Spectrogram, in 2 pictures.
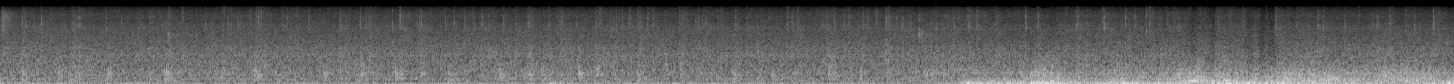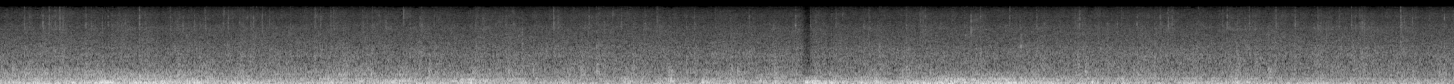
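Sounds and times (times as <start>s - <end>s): steady rain: 0.0s - 29.0s
deep thunder rumble: 9.6s - 29.0s.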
